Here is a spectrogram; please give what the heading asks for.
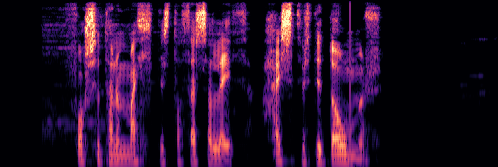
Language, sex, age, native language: Icelandic, male, 20-29, Icelandic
